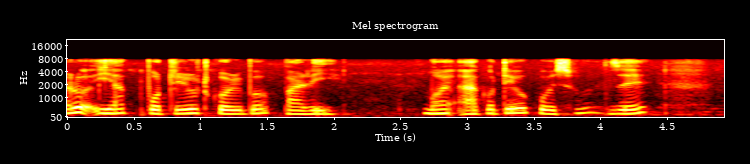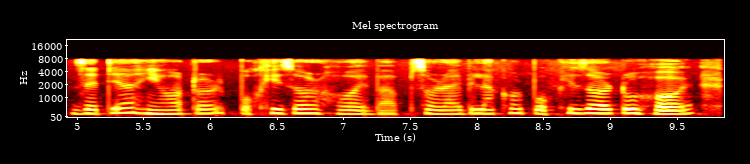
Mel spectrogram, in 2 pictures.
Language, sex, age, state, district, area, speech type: Assamese, female, 30-45, Assam, Charaideo, rural, spontaneous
